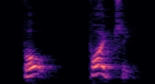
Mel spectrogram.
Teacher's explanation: followed by two unstressed syllables stressed followed by two unstressed syllables the word poetry itself it's an example for a dactyl with a stressed syllable falling on po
